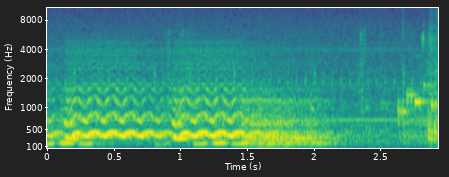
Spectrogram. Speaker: so yeah I think our jump sound is actually pretty good um I don't know if it's identical to the other one but man is it close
